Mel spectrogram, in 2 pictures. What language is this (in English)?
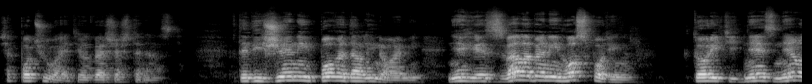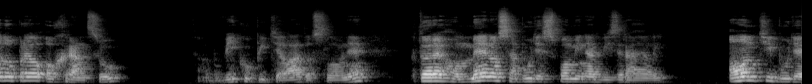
Slovak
